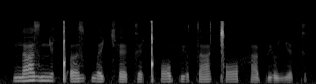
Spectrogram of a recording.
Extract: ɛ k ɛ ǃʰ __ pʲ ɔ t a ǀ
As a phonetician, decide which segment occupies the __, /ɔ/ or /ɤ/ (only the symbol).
ɔ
